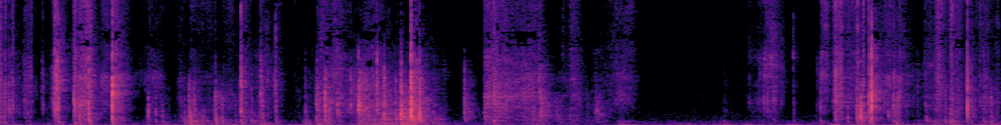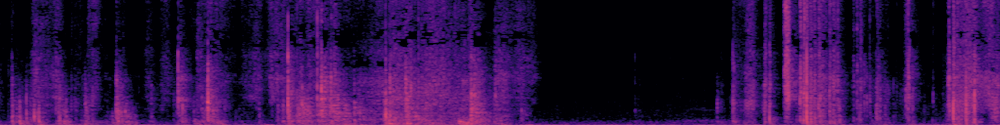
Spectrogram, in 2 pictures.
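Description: Long nails lift, bend and turn the page edges of a thick lined-paper spiral notebook, crinkling the paper. Quiet, bright bursts of crinkling and rustling come in clusters, with near-silent pauses around four to six seconds and again near twelve seconds.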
